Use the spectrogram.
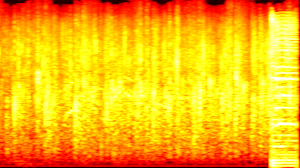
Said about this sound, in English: The church says amen and amen. Give Jesus a good hand clap.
